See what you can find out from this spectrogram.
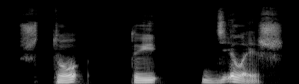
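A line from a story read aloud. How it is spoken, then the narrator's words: Stammering. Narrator (Russian): запинаюсь я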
